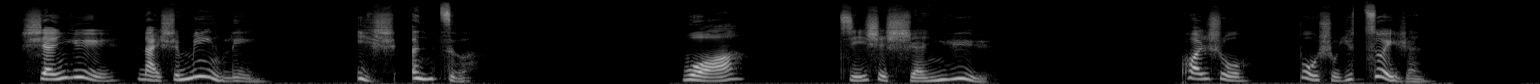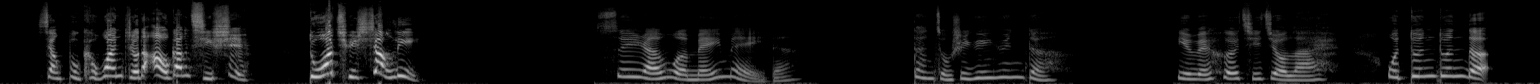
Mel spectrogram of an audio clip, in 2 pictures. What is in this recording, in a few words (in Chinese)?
御姐女王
